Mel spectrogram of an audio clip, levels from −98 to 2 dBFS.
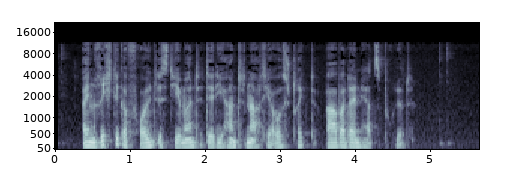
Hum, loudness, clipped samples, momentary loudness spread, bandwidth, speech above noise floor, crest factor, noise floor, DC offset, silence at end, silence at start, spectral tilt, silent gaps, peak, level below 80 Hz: none; -21 LUFS; under 0.1%; 12 LU; 11.5 kHz; 35 dB; 20 dB; -56 dBFS; under 0.1%; 0.95 s; 0.35 s; -5.5 dB/octave; none; -2 dBFS; -54 dBFS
